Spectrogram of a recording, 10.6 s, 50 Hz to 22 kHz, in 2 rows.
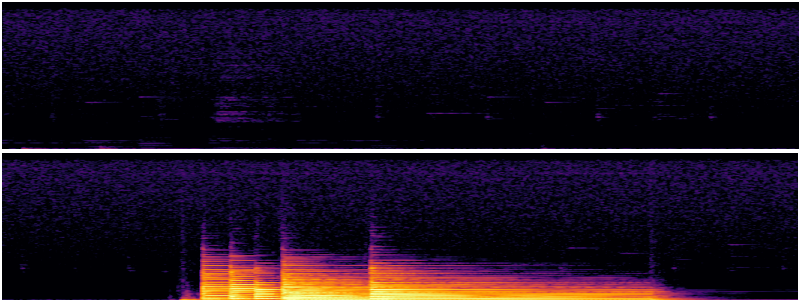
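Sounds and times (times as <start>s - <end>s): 
piano: 6.5s - 10.0s.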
